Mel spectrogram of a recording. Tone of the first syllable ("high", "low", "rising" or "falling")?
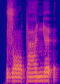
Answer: low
